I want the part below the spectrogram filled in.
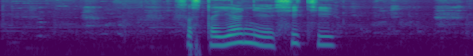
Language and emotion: Russian, neutral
